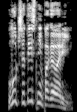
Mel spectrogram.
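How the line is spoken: Shouted. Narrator (Russian): крикнув девушке

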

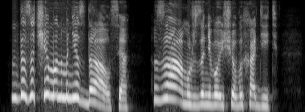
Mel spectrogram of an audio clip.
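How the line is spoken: Dismissive laugh. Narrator (Russian): пренебрежительно рассмеялась Валентина

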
